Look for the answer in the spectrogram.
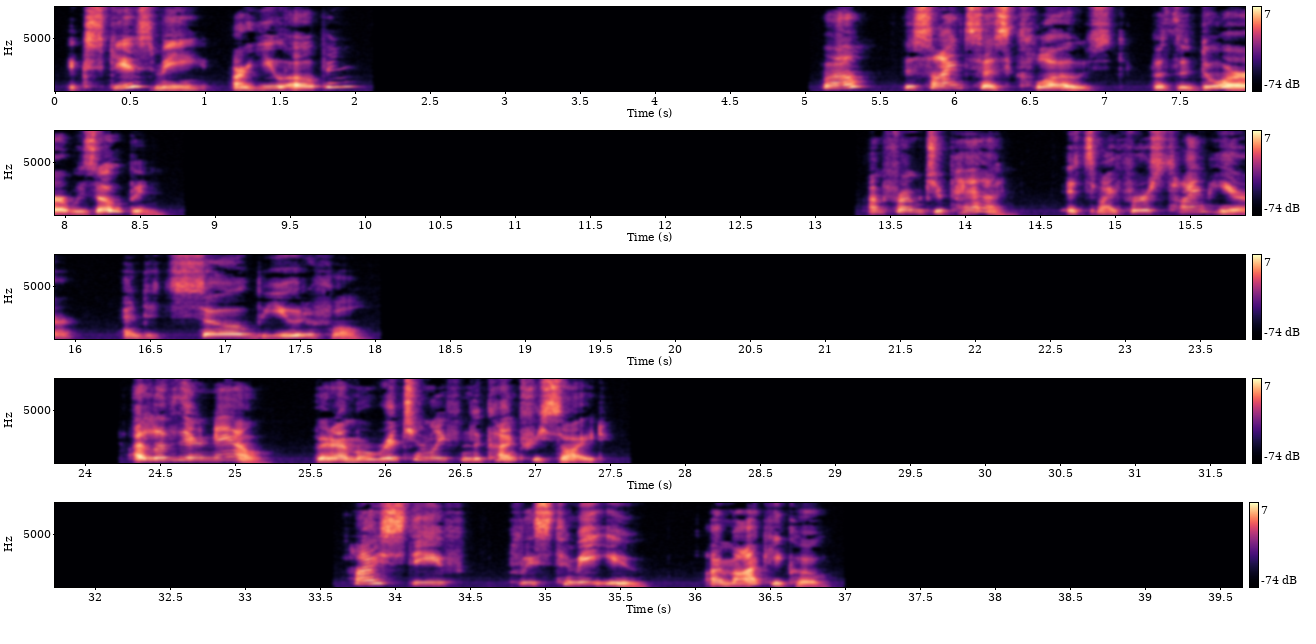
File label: Natural Dialog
